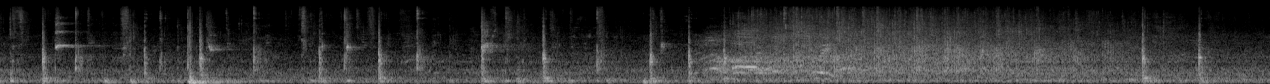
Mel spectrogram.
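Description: Table tennis rally: the celluloid ball clicking off the bats and the table in a quick, uneven rhythm for about seven seconds. The point ends and the crowd breaks into cheering and applause for several seconds.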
